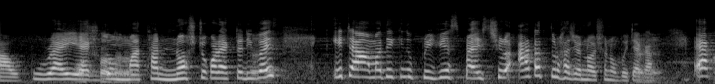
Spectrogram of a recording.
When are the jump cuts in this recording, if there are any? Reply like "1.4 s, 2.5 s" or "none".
none

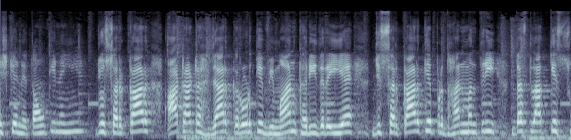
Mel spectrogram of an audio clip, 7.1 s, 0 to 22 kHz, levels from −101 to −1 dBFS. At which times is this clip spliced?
1.1 s

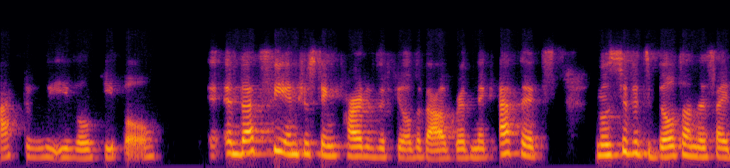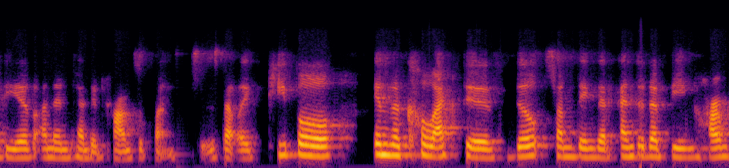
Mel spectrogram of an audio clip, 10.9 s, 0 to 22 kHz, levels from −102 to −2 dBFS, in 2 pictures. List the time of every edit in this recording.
1.4 s

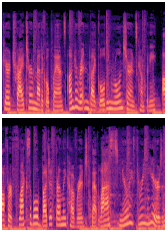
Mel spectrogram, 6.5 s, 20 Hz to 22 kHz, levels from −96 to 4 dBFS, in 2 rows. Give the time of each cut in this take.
none

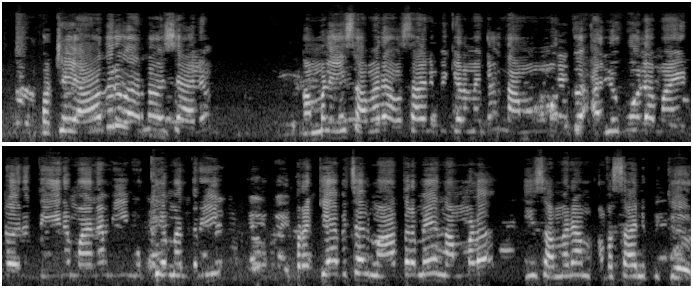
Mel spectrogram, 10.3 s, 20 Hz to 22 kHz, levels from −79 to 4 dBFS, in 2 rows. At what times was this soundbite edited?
none

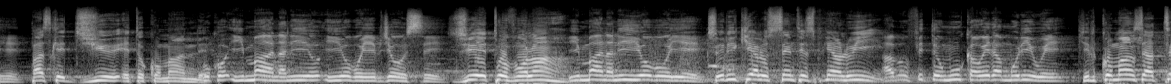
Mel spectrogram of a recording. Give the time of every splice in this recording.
7.1 s

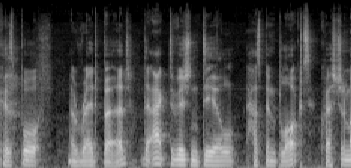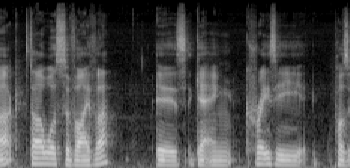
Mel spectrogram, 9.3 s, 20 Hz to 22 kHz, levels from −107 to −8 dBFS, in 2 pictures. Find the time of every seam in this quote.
1.8 s, 4.9 s

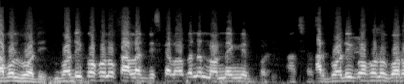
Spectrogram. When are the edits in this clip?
none

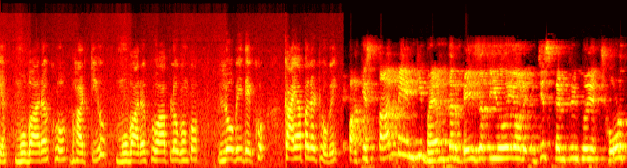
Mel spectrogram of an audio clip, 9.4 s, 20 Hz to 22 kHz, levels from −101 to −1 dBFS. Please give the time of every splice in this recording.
5.1 s

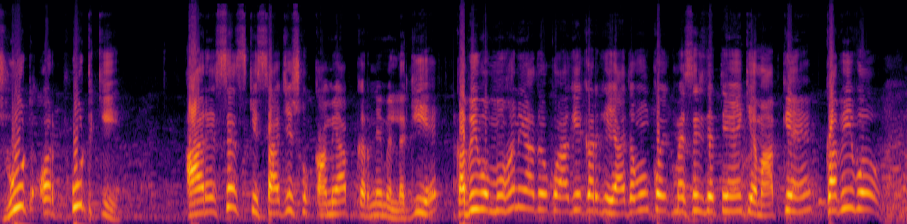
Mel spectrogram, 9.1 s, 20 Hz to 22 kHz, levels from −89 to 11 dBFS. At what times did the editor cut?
4.4 s, 8.1 s

